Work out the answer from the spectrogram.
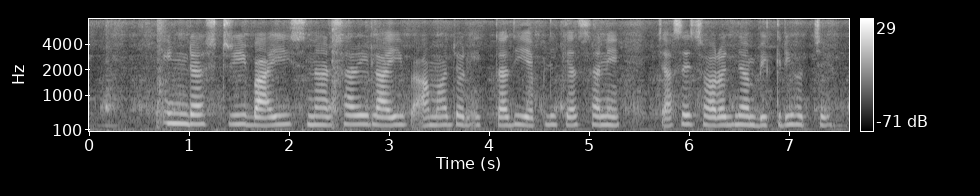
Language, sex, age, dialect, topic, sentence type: Bengali, female, 31-35, Western, agriculture, statement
